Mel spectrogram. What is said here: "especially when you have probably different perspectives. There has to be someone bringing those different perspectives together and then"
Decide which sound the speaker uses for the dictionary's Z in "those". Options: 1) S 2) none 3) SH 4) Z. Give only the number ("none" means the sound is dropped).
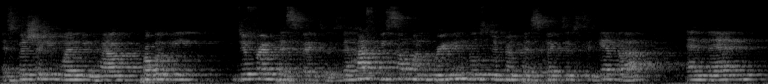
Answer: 4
